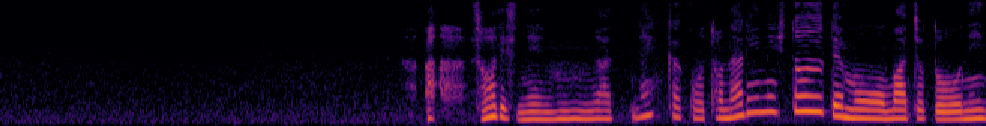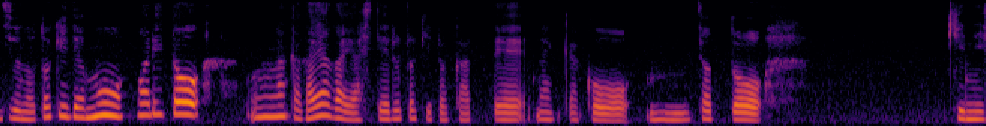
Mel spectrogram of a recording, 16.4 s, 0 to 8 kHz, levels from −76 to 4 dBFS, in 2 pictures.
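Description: No faults detected in the speech; the call microphone processing works as intended, with the lowest bass trimmed by its high-pass filter and nothing above 8 kHz.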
